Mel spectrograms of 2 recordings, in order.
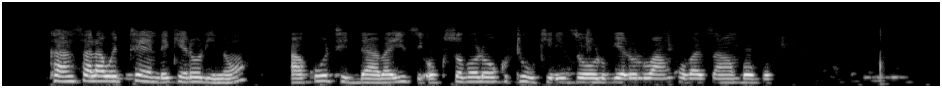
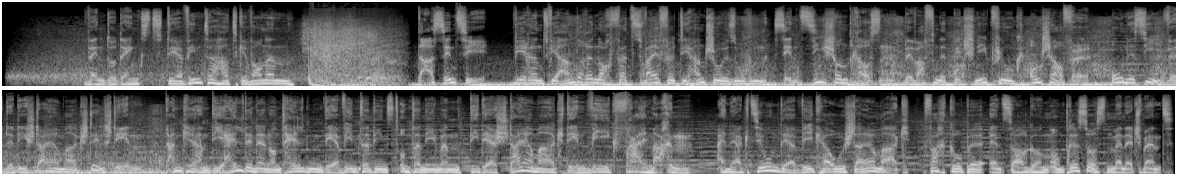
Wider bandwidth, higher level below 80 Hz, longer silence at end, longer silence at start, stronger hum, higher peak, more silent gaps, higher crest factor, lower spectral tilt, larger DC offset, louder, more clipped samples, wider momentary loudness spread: second, 6 kHz vs 20 kHz; second, -58 dBFS vs -24 dBFS; first, 0.45 s vs 0 s; first, 0.5 s vs 0.05 s; neither; about the same, -2 dBFS vs -4 dBFS; neither; first, 14 dB vs 8 dB; first, -8.5 dB/octave vs -5 dB/octave; second, under 0.1% vs 0.7%; about the same, -15 LUFS vs -13 LUFS; neither; first, 10 LU vs 4 LU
